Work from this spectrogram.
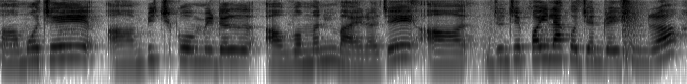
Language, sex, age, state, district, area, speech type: Nepali, female, 30-45, West Bengal, Kalimpong, rural, spontaneous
